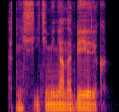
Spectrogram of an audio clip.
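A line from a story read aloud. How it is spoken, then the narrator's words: Barely audible, dying voice. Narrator (Russian): Умирающий произнес едва слышным голосом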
